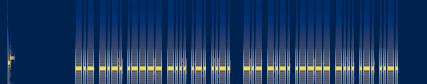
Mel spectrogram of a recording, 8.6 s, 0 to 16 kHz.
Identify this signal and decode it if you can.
Morse code, heard as a keyed tone, about 28 wpm, 700 Hz. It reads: KC1BRF KC1BRF
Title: USA Call Signs Repeated 2x 30wpm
